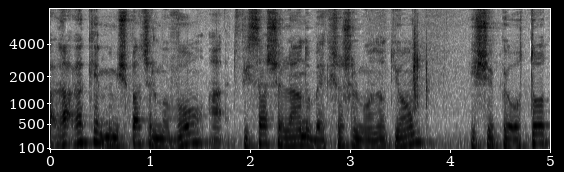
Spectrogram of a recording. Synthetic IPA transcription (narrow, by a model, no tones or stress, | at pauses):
ʁaʁakmemiʃpatʃelmavoat̪fisaʃe̞lanubeekʃo̞ʁʃelmeono̞tjo̞m | hiʃe̞peoto̞t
